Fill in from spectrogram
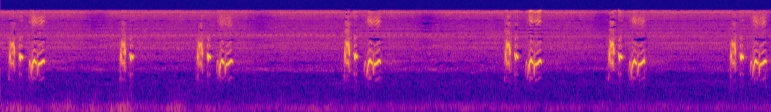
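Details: Wild sooty-headed bulbul lure song for attracting wild birds: about eight short chirpy phrases with a warbled downward twist, repeated at uneven intervals of about one second, over faint low noise.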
